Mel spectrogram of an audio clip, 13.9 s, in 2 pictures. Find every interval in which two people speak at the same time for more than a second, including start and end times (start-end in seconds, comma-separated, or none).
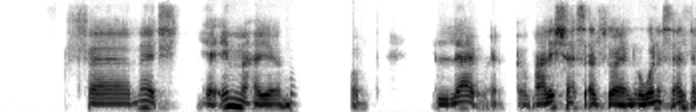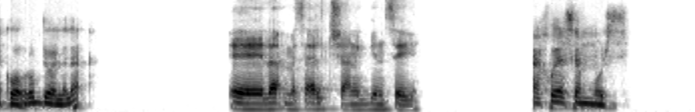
none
